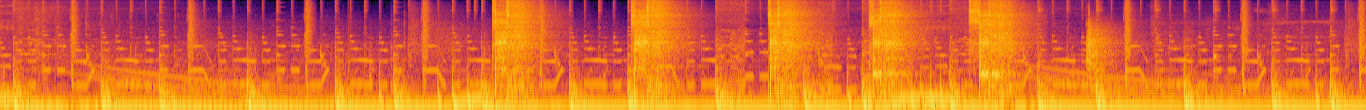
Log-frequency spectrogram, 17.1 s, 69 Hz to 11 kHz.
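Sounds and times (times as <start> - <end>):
background music: 0.0 - 17.0
nail gun firing: 6.2 - 7.0, 7.9 - 8.8, 9.6 - 14.0.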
